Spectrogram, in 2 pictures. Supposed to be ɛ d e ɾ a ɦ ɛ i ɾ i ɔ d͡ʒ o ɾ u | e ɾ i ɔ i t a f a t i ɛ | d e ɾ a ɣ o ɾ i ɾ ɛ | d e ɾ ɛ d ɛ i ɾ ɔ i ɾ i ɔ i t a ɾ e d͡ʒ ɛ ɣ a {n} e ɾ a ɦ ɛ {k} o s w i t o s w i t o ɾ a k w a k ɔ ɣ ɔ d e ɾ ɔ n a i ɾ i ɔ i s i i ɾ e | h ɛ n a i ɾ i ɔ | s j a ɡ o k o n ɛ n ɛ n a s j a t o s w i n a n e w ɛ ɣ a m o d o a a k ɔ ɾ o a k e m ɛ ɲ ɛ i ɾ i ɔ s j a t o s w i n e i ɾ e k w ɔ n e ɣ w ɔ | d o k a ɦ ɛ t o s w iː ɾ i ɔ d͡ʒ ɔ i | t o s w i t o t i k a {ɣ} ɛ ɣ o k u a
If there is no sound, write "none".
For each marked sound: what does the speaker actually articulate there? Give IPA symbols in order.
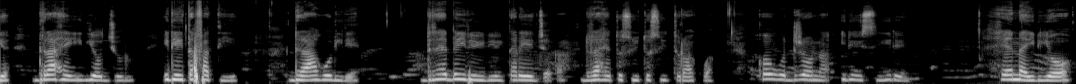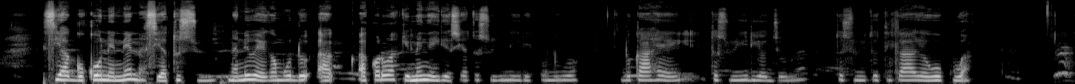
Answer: d, t, ɣ

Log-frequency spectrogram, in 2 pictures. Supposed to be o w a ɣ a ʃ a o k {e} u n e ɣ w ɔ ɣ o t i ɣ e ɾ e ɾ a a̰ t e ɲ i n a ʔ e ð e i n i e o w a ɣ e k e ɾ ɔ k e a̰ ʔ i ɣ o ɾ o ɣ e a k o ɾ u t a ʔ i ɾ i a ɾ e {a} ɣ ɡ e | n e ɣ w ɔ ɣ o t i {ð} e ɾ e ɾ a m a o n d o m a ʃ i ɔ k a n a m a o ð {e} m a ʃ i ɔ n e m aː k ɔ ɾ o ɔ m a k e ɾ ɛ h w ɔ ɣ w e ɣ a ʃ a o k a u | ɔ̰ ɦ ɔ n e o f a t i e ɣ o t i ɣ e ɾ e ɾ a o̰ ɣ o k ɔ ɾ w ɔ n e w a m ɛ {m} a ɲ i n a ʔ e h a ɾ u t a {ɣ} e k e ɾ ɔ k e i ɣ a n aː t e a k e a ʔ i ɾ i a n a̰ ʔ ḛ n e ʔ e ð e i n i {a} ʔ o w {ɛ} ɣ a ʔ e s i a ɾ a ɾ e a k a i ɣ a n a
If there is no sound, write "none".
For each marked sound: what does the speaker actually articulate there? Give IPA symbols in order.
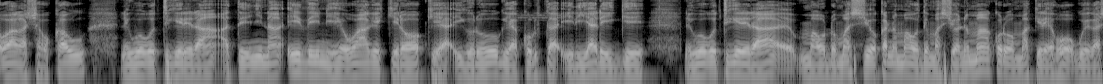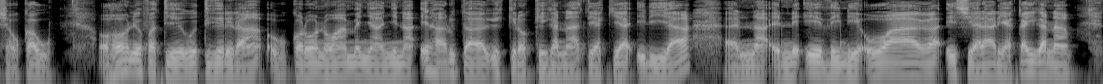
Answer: a, i, ɣ, e, ɲ, ɣ, e, a

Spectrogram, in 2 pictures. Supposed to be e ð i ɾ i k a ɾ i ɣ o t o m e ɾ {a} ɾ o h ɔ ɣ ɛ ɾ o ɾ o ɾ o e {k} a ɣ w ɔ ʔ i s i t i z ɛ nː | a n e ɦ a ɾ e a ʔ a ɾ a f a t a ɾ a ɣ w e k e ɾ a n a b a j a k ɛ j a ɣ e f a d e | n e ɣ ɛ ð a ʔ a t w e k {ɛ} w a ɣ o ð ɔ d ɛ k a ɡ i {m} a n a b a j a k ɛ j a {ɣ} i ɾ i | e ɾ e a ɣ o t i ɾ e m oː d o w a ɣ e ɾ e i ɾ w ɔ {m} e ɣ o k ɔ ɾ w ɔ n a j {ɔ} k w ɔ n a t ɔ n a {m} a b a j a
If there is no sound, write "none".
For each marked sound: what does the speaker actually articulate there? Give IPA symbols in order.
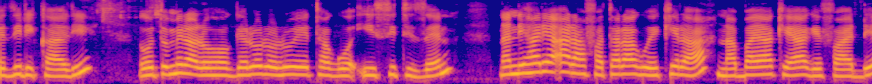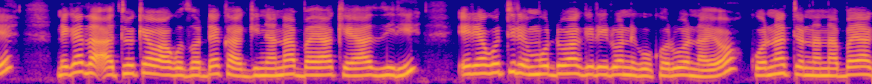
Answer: a, t, ɛ, ɲ, ð, n, ɔ, n

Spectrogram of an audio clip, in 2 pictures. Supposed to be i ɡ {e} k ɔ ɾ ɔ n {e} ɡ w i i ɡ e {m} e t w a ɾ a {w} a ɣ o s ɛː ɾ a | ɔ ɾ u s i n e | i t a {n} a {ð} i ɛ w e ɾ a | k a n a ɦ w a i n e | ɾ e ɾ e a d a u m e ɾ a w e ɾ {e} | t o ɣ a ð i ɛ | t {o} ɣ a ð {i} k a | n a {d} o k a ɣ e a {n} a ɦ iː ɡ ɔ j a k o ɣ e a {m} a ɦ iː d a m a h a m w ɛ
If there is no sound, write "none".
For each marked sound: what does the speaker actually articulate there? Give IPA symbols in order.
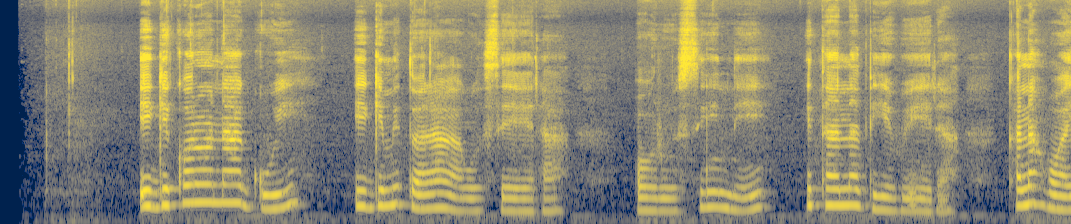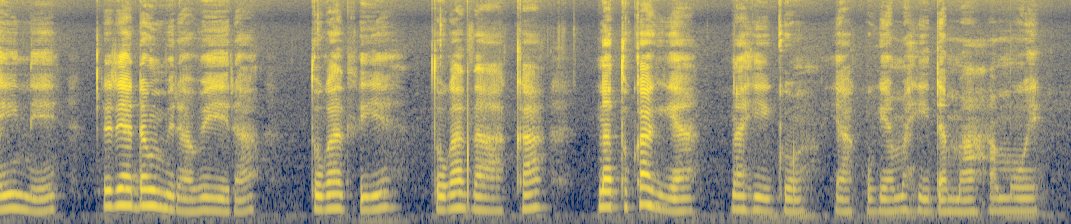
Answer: e, a, m, ɣ, n, ð, a, o, a, t, n, m

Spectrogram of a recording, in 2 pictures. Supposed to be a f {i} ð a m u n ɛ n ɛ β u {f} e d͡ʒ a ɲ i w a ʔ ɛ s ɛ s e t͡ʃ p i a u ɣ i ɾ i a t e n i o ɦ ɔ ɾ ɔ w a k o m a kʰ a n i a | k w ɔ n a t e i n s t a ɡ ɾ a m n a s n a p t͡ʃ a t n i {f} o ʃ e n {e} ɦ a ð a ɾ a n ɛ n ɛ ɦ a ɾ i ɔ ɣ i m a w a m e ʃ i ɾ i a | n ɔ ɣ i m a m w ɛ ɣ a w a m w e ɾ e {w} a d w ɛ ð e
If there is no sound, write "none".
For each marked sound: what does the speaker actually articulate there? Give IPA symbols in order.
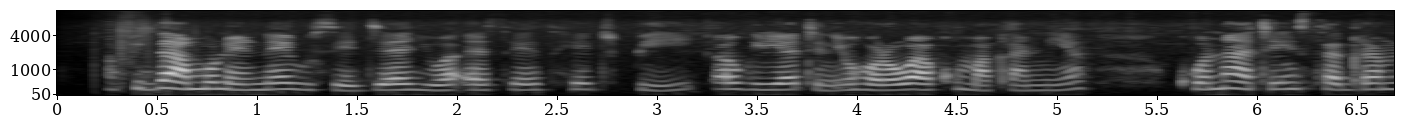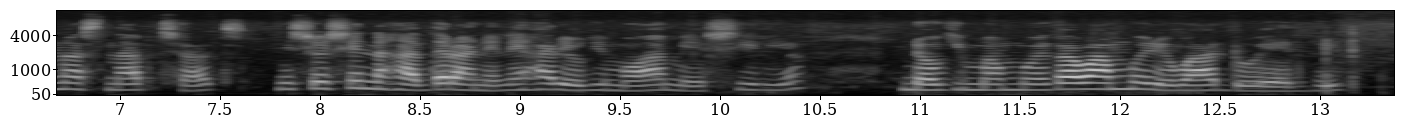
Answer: i, s, ʃ, a, w

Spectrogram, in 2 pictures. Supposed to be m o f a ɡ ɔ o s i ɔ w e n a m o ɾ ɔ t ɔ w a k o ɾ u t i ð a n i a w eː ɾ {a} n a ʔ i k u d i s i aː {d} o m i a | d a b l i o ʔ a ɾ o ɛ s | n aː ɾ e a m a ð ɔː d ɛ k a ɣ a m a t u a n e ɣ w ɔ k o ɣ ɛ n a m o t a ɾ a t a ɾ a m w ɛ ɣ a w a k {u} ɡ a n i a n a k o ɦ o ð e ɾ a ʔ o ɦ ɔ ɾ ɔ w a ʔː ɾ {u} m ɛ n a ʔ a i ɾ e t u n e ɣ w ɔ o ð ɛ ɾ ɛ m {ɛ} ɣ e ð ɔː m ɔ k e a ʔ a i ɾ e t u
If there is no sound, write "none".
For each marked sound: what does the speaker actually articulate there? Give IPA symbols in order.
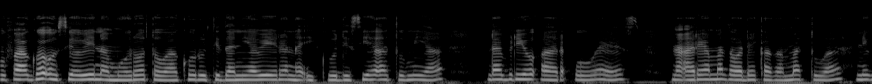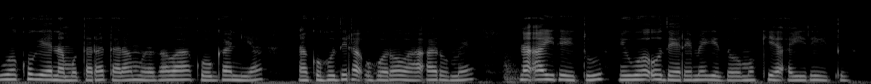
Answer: a, t, o, o, ɛ

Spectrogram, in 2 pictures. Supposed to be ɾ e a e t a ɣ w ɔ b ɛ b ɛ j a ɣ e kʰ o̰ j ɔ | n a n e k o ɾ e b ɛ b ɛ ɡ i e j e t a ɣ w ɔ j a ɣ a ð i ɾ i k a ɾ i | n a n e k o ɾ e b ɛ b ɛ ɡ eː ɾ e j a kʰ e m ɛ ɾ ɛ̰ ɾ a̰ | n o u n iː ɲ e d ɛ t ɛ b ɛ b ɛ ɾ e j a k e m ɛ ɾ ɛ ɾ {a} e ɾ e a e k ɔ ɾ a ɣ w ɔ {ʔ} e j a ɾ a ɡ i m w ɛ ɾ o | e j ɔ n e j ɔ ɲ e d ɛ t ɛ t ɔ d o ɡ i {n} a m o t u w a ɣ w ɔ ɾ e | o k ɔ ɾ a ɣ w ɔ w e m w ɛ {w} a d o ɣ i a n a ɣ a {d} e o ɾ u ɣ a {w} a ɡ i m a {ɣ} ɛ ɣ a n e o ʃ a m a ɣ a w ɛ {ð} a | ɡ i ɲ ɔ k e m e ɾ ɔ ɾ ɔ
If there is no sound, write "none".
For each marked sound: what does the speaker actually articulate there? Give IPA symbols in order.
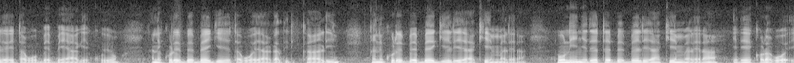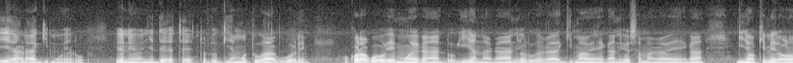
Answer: a, ʔ, ɲ, ɣ, n, ɣ, w, ɣ

